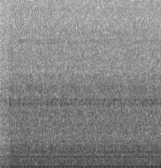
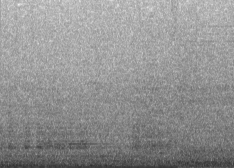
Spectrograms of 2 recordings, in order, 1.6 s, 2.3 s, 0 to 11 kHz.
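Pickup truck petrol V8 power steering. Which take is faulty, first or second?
second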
